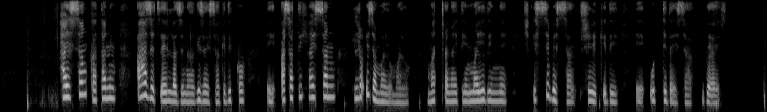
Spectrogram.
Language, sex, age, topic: Gamo, female, 18-24, government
